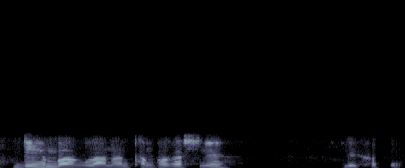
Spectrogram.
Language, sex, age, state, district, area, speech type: Bodo, male, 18-30, Assam, Kokrajhar, rural, conversation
